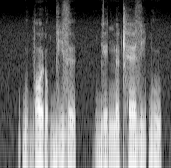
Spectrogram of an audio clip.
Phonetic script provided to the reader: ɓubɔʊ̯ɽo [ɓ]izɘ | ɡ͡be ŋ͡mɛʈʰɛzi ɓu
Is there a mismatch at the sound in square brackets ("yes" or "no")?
yes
